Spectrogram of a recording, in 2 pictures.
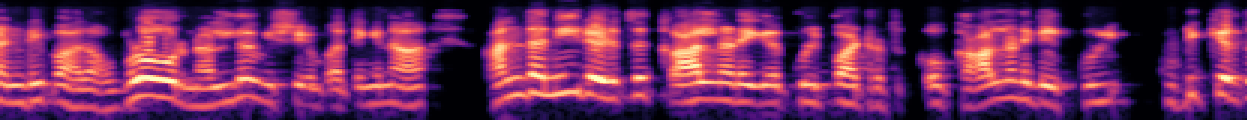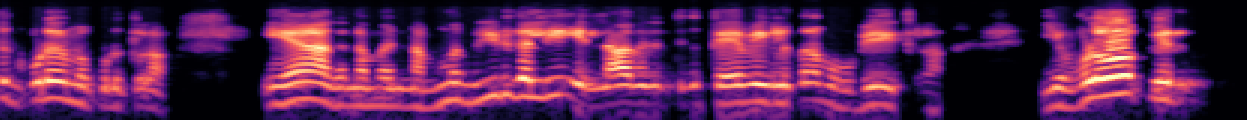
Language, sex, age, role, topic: Tamil, female, 40-44, guest, மழைநீர் சேமிப்பு போன்ற எளிய முறைகளை வீட்டில் நடைமுறையில் எப்படி பொருத்தலாம்?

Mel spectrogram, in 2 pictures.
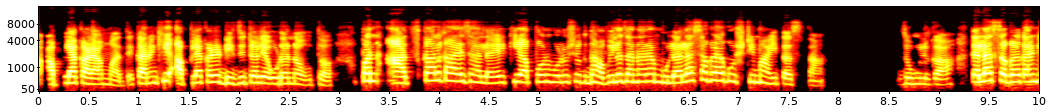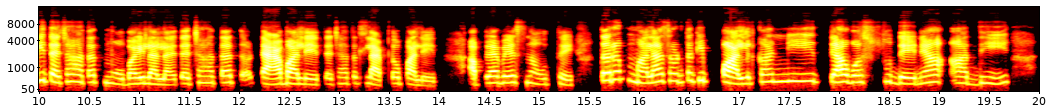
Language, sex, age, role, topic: Marathi, female, 30-34, guest, आपण आपल्या मुलांना सांस्कृतिक वारसा कसा शिकवत आहात?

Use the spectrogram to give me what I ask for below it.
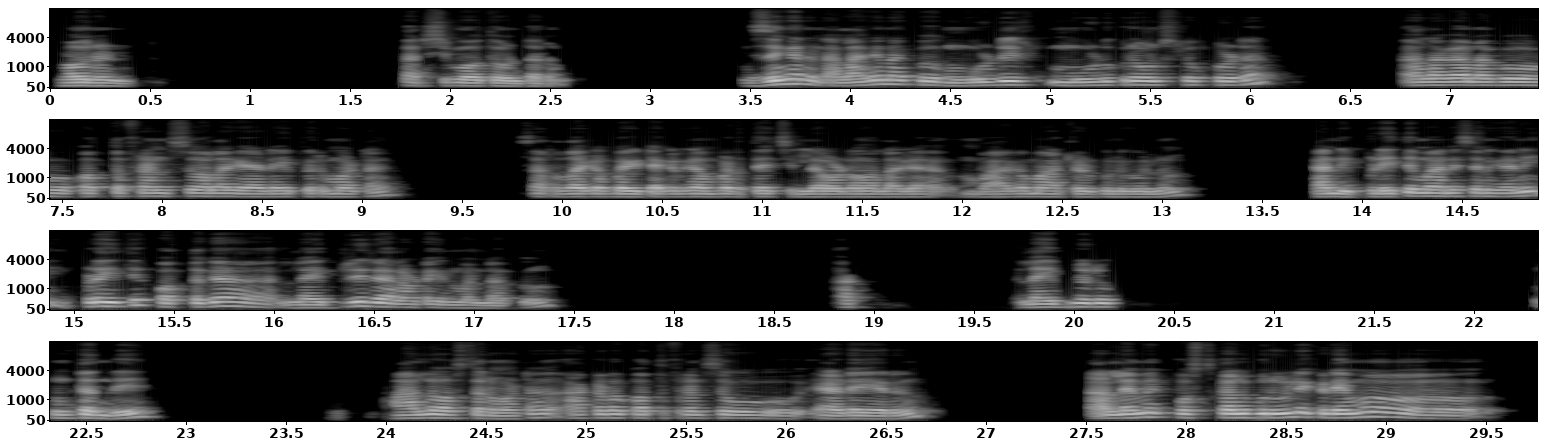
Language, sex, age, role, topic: Telugu, male, 30-34, guest, హాబీల ద్వారా మీరు కొత్త సంబంధాలను ఎలా ఏర్పరుచుకుంటారు?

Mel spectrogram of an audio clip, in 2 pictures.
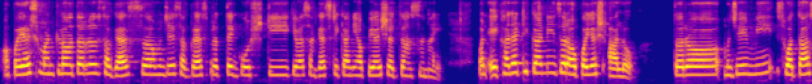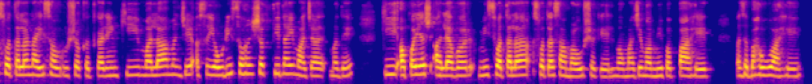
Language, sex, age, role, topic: Marathi, female, 20-24, guest, अपयश आल्यावर तुम्ही स्वतःची काळजी कशी घेता?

